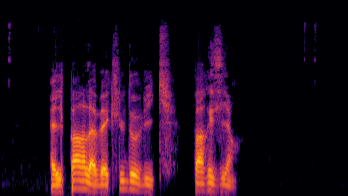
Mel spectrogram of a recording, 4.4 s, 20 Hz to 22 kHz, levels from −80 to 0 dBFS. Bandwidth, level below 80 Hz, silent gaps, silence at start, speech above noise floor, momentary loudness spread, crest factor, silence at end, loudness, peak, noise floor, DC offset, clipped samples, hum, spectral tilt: 15 kHz; -60 dBFS; none; 0.65 s; 58 dB; 14 LU; 20 dB; 1.4 s; -19 LUFS; -2 dBFS; -76 dBFS; under 0.1%; under 0.1%; none; -5 dB/octave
